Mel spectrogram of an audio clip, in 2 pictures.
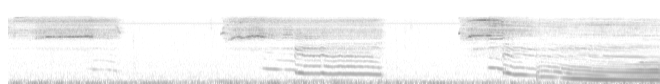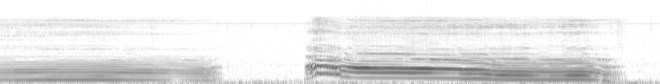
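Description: A Basset Hound gives long, mournful howls, each sliding down at the end.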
